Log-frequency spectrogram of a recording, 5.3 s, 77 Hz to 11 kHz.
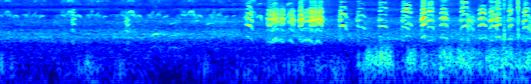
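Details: Black-winged stilts in a heated argument break into sharp, yapping kek notes after a quiet start, several birds calling quickly over one another against low wind rumble; Dodda Begur Kere, 7 March 2020.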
